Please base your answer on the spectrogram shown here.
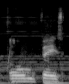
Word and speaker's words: Hommeface: You get the handy dandy Hommeface bag. The H is silent. That's a silent H there. Hommeface, because it's French for man face.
